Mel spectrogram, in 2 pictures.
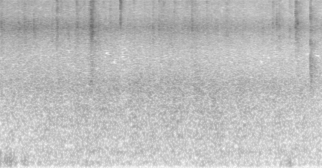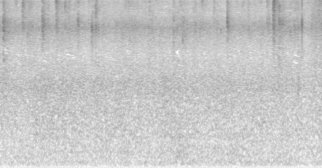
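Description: Rain falling steadily, with single drops ticking sharply close by.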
